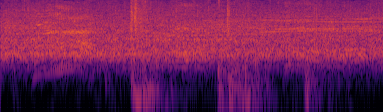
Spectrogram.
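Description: A body slams hard onto the floor with a heavy thud.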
